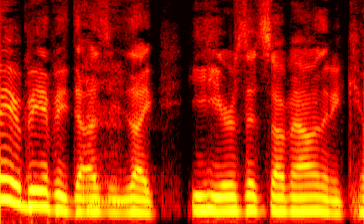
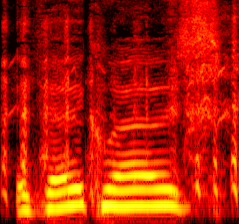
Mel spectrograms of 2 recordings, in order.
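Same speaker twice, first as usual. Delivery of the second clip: slow, laughing mock impression voice.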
